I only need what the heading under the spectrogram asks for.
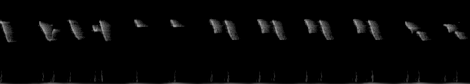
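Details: Saffron finch (Sicalis flaveola) singing a long clicking 'estalo' song: a fast series of sharp, high, downward-snapping clicks, about two per second, with no other sounds.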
